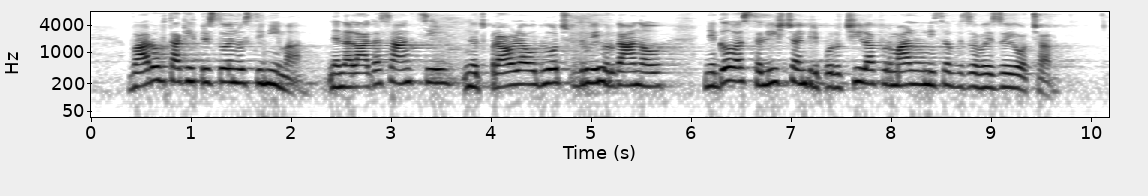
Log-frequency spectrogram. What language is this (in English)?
Slovenian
